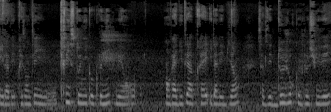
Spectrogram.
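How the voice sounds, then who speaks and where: A woman speaks at a moderate pace with long, frequent pauses. Her intonation stays monotone and flat, and noticeable background noise can be heard. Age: 20s. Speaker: medical student vlogger. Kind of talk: casual vlog. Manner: hesitant, many fillers.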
